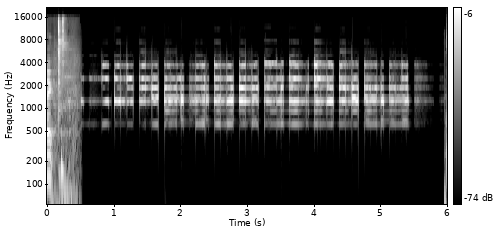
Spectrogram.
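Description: A synth melody from an Analog Lab preset, pitched up an octave and run through an Output Portal granular preset, plays a simple repetitive pattern of short notes, about four a second. With its lows and highs EQ'd out it sounds thin and narrow. It starts just under a second in and stops shortly before the end.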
